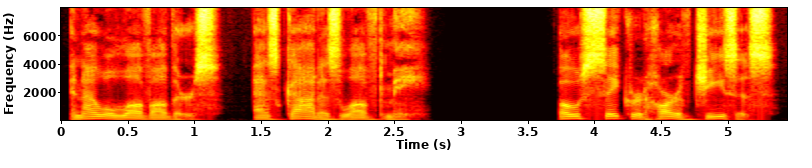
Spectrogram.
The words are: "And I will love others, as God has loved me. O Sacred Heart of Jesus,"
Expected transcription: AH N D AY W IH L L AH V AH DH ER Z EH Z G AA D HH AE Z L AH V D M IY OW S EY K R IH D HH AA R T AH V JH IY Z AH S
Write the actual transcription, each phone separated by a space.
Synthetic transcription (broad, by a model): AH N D AY W IH L L AH V AH DH ER Z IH Z G AA D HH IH Z L AH V D M IY OW S EY K R IH D HH AA R T AH V JH IY Z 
